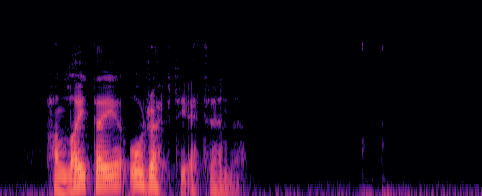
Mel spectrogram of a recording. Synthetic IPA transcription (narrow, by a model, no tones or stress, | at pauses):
hanlaːjt̪ajəʔɔɾœpt̪ʰɪʔɛ̰ht̪ʰɪ̥ɾhɛnːə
